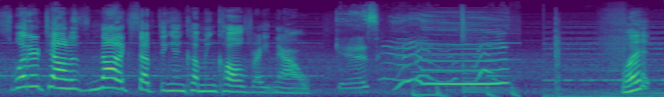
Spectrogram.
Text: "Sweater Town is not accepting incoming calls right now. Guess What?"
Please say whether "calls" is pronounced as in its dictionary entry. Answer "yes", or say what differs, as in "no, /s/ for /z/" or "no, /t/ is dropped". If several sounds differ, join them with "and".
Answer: yes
